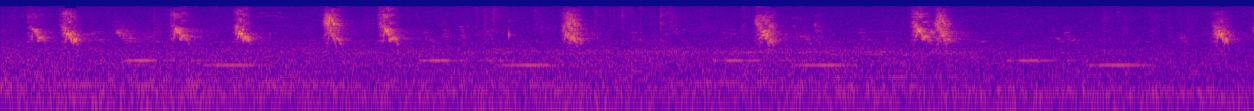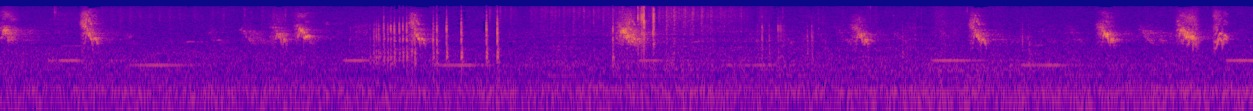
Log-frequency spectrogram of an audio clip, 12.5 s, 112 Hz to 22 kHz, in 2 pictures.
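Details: An adult sparrow with its chick on 18 May 2018: rapid high chirps repeated throughout, bunching into a dense burst midway, while a soft steady electronic beeping sounds in the background.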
